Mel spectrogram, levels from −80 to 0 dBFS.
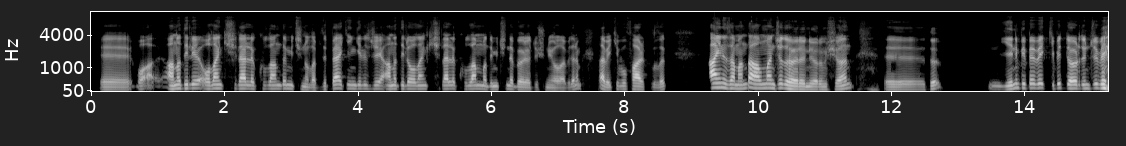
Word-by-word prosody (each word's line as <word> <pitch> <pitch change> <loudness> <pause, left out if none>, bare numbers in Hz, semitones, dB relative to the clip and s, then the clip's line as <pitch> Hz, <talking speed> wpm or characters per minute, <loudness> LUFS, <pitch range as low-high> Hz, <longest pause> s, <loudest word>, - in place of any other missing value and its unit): Eee, 100 -1 -3
o - - -3 0.2
ana 150 +4 +3
dili 160 +1 +1
olan 155 +3 +2
kişilerle 145 0 +1
kullandığım 140 +3 -4
için 115 -4 -7
olabilir. 100 +3 -6
Belki 155 -1 +3
İngilizceyi 140 -1 -4
ana 135 0 -1
dili 140 0 -3
olan 135 0 0
kişilerle 135 +1 -2
kullanmadığım 130 -2 -2
için 130 +2 -9
de 120 -3 -3
böyle 100 -3 -1
düşünüyor 95 -2 -8
olabilirim. 90 0 -5 0.3
Tabii 100 0 +1
ki 125 -2 -13
bu 125 - -7
farklılık. 115 -2 0 0.6
Aynı 180 0 +8
zamanda 155 +3 +3
Almanca 165 0 +4
da - - +5
öğreniyorum 115 -3 +3
şu 120 +2 -1
an. 145 +5 +1 0.5
Eee 105 - -4 0.6
dö - - 0 0.8
yeni 125 +7 -2
bir 165 -1 0
bebek 170 +1 +2
gibi 170 -2 -4
4. 150 +1 +3
bir 160 -1 +8
135 Hz, 155 wpm, -23 LUFS, 120-155 Hz, 0.8 s, Aynı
